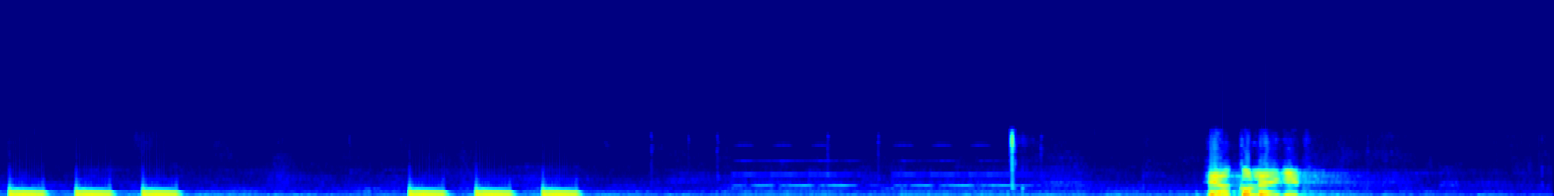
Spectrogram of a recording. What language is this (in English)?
Estonian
